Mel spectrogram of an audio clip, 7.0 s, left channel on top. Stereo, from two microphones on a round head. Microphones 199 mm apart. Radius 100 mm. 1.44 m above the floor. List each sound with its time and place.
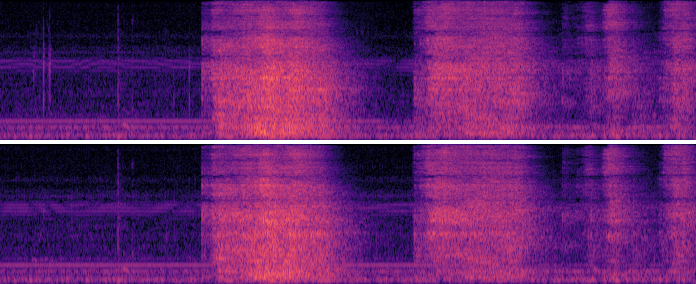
2.0 s tearing paper: 15° right (ahead or behind), 0.7 m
